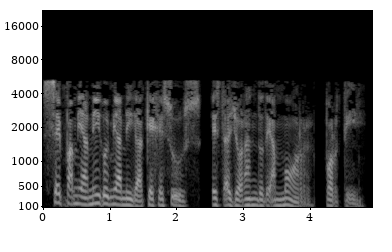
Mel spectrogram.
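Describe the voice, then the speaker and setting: A man's voice: medium pitch, normal speed, slightly rough, no echo, muffled recording. A man preaching a radio sermon as a pastor, speaking earnestly and addressing the listener directly as a friend.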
